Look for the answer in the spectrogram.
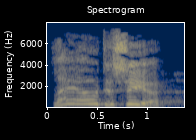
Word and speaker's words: Laodicea: Laodicea.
